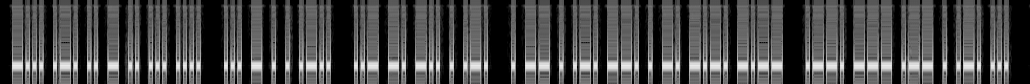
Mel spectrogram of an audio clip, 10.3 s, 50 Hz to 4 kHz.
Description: Morse code, heard as a keyed tone, about 36 wpm, 550 Hz. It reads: BRITISH STEEL UNDER EMERGENCY POWERS
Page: News Headlines in Morse Code at 35 WPM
